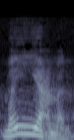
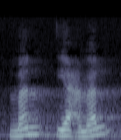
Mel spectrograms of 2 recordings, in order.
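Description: First: "من يعمل" run together as may-ya'mal, doubled y; nasalised double y linking "من يعمل"; merged noon. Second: "من يعمل" slowly, with a separate n in من before the ya; two separate words in "من يعمل", clear n; unmerged noon. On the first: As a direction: melt the n of "من" into a held ya of "يعمل". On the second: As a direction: sound the noon of "من" apart from "يعمل". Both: Shown as a demonstration. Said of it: "تدغم النون في الياء فنقرأها".

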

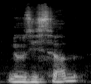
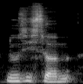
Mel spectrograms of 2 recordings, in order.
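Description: First: SOMMES rising into a question; "sommes" left hanging upward as a query. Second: Higher start, SOMMES falling to confirm; "sommes" closed downward as a statement; confirming answer. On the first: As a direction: ask it, lifting the tune on "sommes". Friend asks if ready. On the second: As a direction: answer firmly, dropping the tune on "sommes". Narrator confirms in reply. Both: A narrator's reading.

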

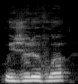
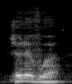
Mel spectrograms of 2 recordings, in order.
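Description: First: Higher and louder, suddenly seeing it; rising cry of recognition; excited vision. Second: Said in the usual way. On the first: Acted. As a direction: burst out as the vision appears. Lorenza in trance, seeing vision.

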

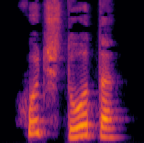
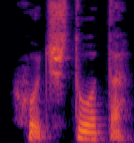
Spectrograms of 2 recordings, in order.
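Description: First: Said in the usual way. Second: Low, very soft echoed reply; hollow echo. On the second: A narrator's reading. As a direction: repeat it like a fading echo, low and quiet. (тихим, низким эхом) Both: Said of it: "эхом откликнулся Бессонов".

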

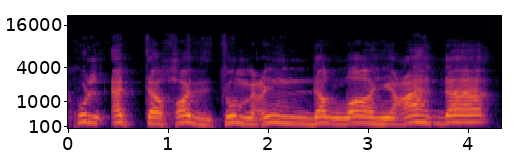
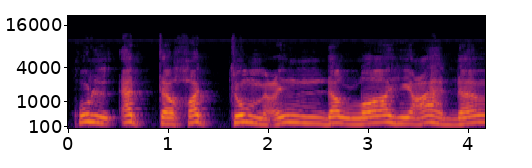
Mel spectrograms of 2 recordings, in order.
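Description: First: Said in the usual way. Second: أتخذتم said "attakhattum", dhal merged into t. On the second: Shown as a demonstration. Teacher showing al-Duri's assimilation, أتخذتم with "tt" for "dht". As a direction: drop the dh of أتخذتم into a doubled t. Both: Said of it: "أدغم الدوري الذال في التاء".

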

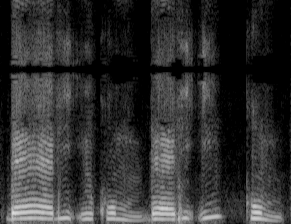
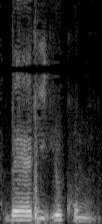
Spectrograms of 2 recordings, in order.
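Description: First: بارئكم slow, the hamza leaning into imala; tilted hamza mistake. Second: بارئكم said firmly with a clear hamza and kasra; the corrected بارئكم, slow and clean; correct pronunciation. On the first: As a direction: drag بارئكم with a tilted, wrong vowel. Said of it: "تخرج معاكي ممالة". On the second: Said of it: "لا". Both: Shown as a demonstration.

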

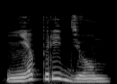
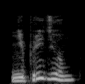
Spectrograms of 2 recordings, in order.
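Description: First: Firm. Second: Firm short confirmation; affirming with a nod in the voice; confirming. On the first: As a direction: plant each word like a stone. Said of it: "твёрдо сказал ёж". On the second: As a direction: say it like a promise kept. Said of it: "подтвердил заяц". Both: Acted.

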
